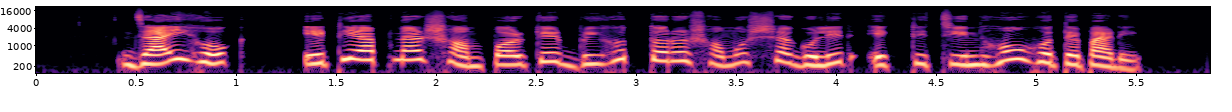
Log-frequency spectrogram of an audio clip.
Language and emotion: Bengali, neutral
